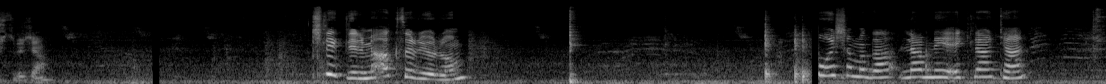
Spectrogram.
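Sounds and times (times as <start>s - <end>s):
kitchen room noise: 0.0s - 11.0s.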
